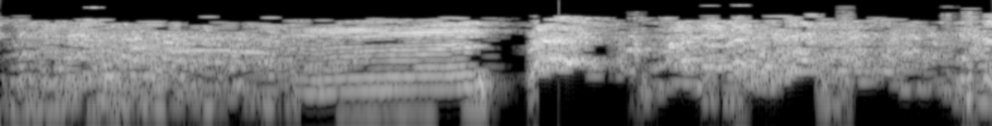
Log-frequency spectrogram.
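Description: cow mooing

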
